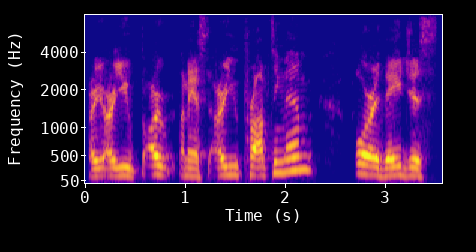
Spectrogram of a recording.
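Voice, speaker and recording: A man's voice: a little high, brisk, no room sound. A male podcast host asking questions in a casual, rambling way, restarting as he goes.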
